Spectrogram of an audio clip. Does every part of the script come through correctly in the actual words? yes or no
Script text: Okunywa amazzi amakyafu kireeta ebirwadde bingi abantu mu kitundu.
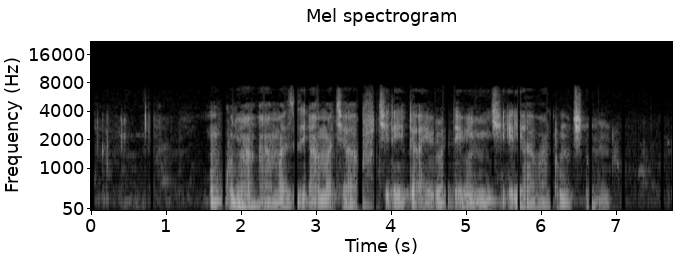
no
